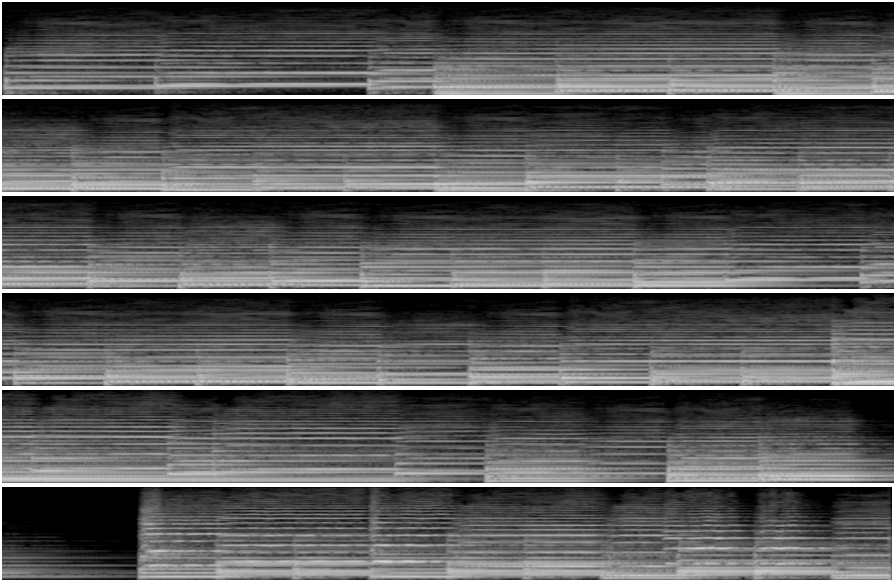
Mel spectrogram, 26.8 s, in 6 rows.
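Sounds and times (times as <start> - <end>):
violin playing a waltz: 0.0 - 26.7.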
